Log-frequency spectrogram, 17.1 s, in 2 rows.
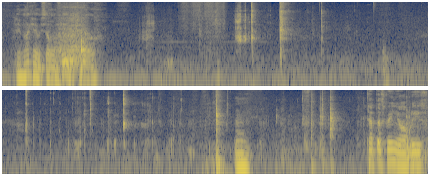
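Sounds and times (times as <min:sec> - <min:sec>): person chewing food: 0:08.3 - 0:15.8.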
